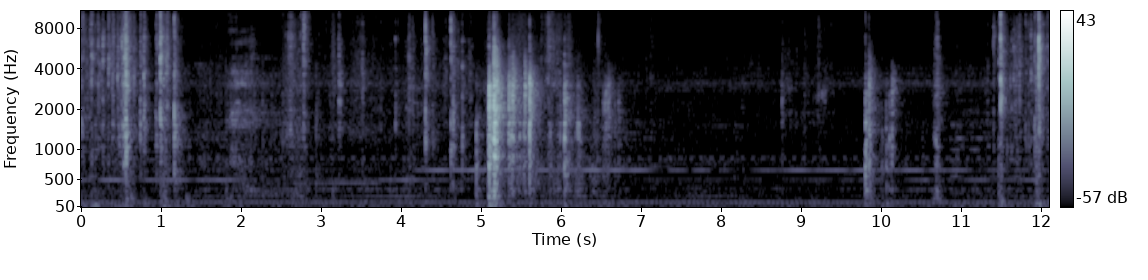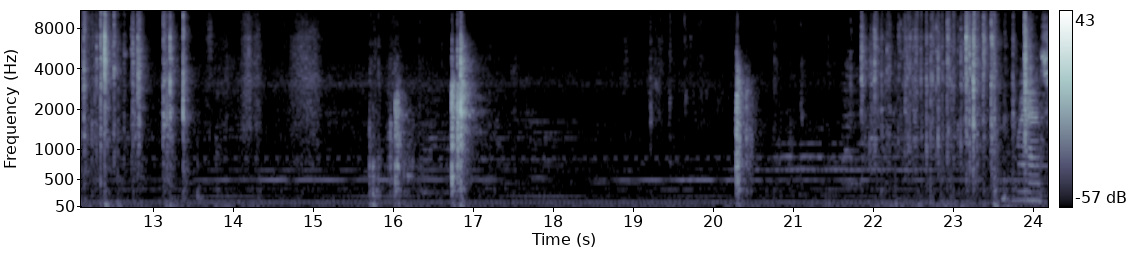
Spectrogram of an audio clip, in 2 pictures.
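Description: A deck of tarot cards is shuffled in short, crisp riffling bursts separated by quiet pauses, with a few sharper taps and clicks mixed in, close and fairly soft.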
